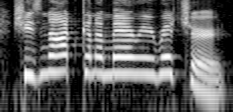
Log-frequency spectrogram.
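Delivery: high-pitched message passed along; relaying bystanders. Retold or imitated. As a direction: call the news down the line, high. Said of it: "the guys being like".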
